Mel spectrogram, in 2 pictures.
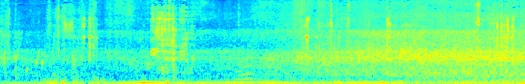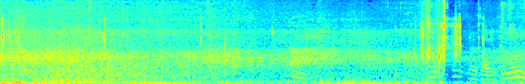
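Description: A car driving through deep floodwater, its wheels throwing up a wave of splashing water. The rushing splash builds from about four seconds in, is loudest a few seconds later and fades away again.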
